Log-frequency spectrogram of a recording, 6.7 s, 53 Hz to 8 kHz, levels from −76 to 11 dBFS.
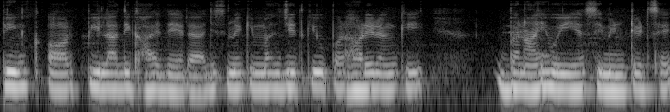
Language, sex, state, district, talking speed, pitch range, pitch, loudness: Hindi, female, Uttar Pradesh, Hamirpur, 180 wpm, 145-155 Hz, 150 Hz, -17 LUFS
